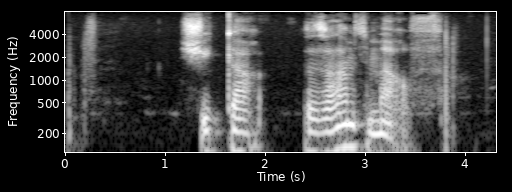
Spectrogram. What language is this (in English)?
Kabyle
